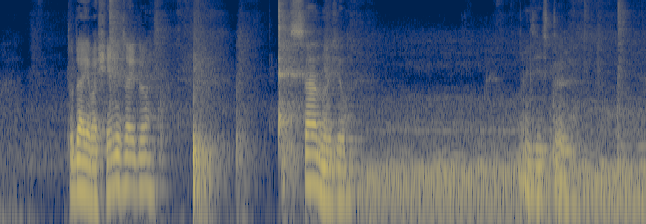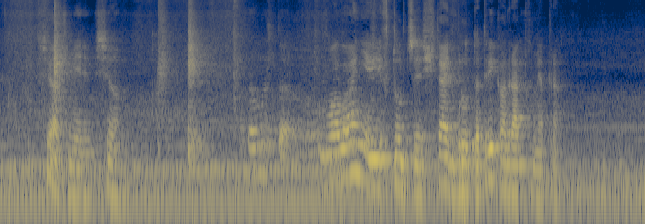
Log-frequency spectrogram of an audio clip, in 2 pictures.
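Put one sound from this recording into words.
A young man talks calmly close by, in a small echoing room.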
